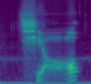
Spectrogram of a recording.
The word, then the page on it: qiao: Chinese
